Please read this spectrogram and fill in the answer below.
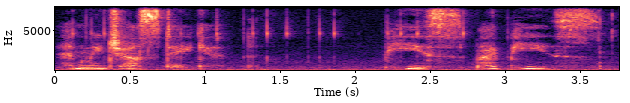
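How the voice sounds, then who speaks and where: Woman playing a slow, whispering, soothing witch. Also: fairly high pitch, flat delivery. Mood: gently encouraging. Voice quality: breathy, unvoiced whisper. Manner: slow, gentle, reassuring, pausing between phrases. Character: kind, soothing witch comforting someone troubled by nightmares. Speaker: ASMR performer. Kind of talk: whispered ASMR roleplay. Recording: clear background noise.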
